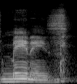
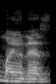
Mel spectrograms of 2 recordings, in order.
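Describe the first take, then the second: First: The word is said with an English pronunciation. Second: The word is said with a Turkish-style pronunciation. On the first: The speaker calls it right. "it's mayonnaise" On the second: The speaker calls it wrong. "actually it's not mayonnaise in English"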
